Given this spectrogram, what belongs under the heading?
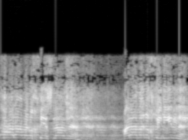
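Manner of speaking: zealous challenge; passionate protest. Retold or imitated. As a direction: press the case with fervor. Umar urges going public.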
